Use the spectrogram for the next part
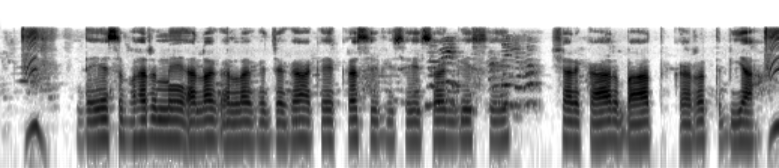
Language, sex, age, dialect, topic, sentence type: Bhojpuri, male, 25-30, Northern, agriculture, statement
